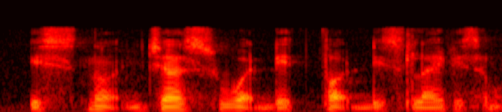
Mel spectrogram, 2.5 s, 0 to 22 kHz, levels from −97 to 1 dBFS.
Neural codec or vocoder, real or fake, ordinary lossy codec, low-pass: none; real; none; none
